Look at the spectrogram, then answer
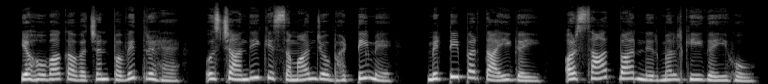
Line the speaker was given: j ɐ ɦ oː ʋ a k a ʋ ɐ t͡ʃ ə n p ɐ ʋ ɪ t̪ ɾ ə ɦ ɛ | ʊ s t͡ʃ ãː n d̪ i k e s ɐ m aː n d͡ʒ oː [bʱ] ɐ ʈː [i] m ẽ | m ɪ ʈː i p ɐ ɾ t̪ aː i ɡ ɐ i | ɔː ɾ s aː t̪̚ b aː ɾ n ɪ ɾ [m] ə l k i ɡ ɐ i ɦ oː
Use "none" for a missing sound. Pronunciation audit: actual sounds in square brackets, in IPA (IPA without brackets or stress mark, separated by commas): bʱ, i, m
